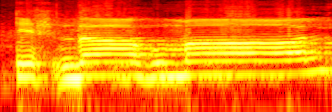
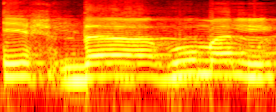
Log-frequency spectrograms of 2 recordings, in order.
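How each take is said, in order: First: The vowel before the final l is long. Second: The vowel before the final l is short. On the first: The speaker calls it wrong. "ഇഹ്ദാഹുമാൽ എന്ന് പറയില്ല" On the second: The speaker calls it right. "ആ നീട്ടാനുള്ളത് ഒഴിവാകും"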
